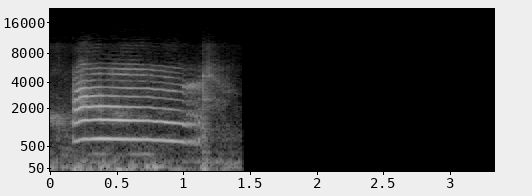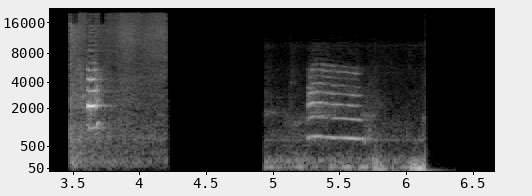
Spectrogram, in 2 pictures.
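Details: Maro, a neutered male Maine Coon house cat, gives a clear falling meow and then a brief sharp chirp. After a pause comes a second, shorter meow that dips slightly in pitch.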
